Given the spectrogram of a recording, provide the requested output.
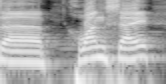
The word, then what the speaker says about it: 황새: Storks, pronounced hwangsae, in this context means those who are born with advantages.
